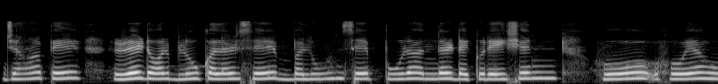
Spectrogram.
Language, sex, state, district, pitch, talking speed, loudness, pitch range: Hindi, female, Jharkhand, Palamu, 260 Hz, 125 wpm, -17 LUFS, 245-270 Hz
